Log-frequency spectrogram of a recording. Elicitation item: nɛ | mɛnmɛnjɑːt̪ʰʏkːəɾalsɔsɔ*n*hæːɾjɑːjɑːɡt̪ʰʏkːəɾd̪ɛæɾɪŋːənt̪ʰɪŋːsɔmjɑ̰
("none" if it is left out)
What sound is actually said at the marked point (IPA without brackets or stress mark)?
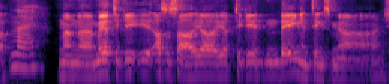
none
